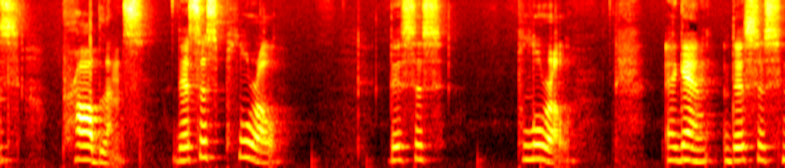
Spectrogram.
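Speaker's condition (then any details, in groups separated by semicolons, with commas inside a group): No condition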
